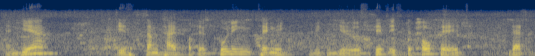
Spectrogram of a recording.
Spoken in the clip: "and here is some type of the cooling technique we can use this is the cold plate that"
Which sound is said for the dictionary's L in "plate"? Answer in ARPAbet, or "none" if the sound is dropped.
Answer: none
